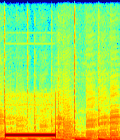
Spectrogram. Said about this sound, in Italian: Cioè, ha sentito lo squillo e ha oh. risposto.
